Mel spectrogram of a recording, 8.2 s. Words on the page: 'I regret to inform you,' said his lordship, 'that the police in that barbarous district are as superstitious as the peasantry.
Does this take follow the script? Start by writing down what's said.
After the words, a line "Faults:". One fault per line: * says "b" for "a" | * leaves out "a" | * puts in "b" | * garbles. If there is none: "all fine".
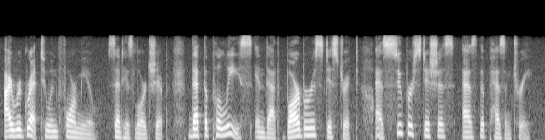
'I regret to inform you,' said his lordship, 'that the police in that barbarous district as superstitious as the peasantry.
Faults:
* leaves out "are"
